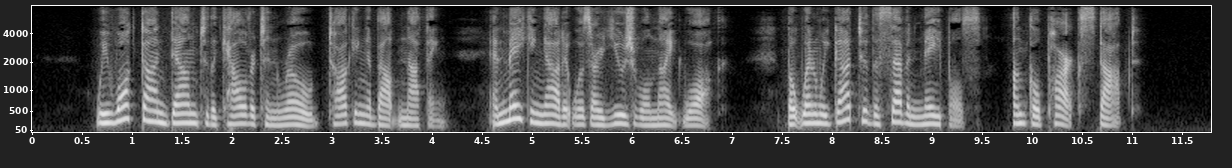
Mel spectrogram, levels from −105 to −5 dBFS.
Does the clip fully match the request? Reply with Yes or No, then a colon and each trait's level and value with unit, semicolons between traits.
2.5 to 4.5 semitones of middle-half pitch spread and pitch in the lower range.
No: average, 3.6 semitones; high, 200 Hz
